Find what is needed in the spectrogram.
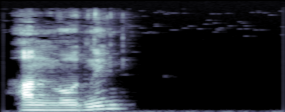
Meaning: a polite request (the act of requesting)
- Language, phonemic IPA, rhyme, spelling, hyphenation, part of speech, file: Norwegian Bokmål, /an.muːdnɪŋ/, -ɪŋ, anmodning, an‧mod‧ning, noun, Nb-anmodning.ogg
